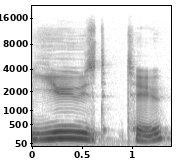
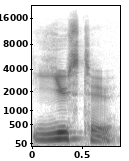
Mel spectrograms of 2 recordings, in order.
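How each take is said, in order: First: Said slowly with the d clearly heard. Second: Said quickly as one word, d dropped. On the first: The speaker calls it wrong. "I'm not saying" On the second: The speaker calls it right. "Very quickly"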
